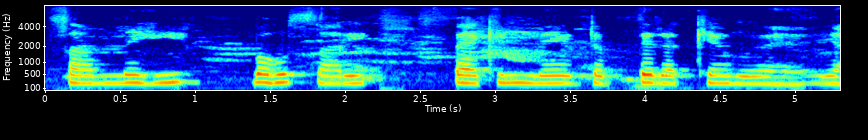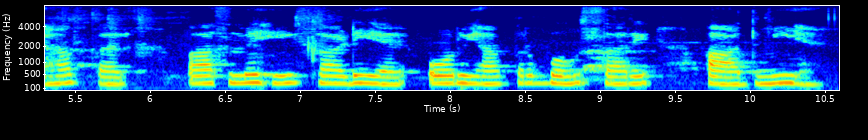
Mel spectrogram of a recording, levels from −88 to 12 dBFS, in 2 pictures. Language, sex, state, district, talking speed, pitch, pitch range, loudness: Hindi, female, Uttar Pradesh, Saharanpur, 135 wpm, 220 Hz, 215-235 Hz, -20 LUFS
